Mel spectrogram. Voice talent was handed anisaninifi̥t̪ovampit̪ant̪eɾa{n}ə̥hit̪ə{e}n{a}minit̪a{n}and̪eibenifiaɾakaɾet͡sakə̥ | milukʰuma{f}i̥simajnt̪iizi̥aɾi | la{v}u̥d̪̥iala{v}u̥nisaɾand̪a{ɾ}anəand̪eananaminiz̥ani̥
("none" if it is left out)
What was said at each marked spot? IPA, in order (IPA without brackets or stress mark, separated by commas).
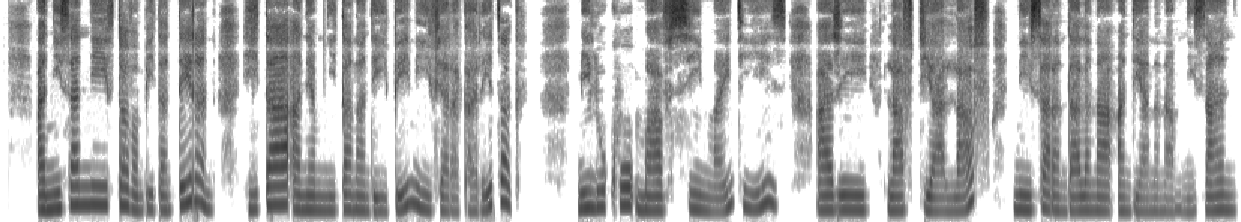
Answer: n, a, a, n, v, f, f, l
